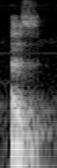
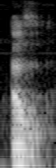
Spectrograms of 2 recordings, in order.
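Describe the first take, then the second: Both takes have the same delivery.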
